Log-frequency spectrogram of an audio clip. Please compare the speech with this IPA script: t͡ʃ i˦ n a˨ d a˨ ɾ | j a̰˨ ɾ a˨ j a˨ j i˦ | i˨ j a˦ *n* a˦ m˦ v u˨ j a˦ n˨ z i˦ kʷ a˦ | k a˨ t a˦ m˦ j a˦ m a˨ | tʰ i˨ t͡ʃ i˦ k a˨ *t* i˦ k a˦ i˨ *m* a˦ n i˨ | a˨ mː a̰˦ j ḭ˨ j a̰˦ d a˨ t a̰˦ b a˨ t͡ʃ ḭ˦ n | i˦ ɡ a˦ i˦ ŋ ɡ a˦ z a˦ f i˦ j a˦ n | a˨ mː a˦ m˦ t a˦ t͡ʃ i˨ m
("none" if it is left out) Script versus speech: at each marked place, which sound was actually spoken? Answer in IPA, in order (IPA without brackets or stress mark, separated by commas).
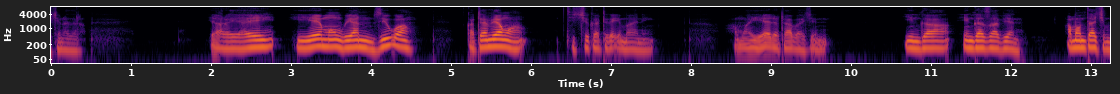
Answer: m, t, m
